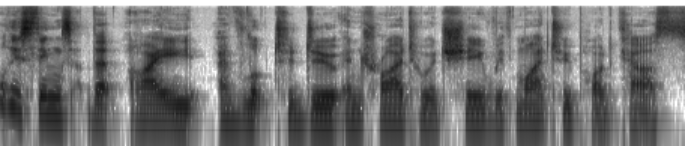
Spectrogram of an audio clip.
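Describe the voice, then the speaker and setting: With an Australian accent, a man talks at a moderate pace on a very clean recording with a silent background. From Australia, Sydney area (Blue Mountains). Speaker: podcast host and brand designer. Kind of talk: solo podcast monologue.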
